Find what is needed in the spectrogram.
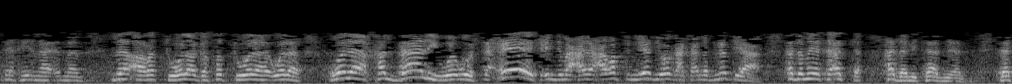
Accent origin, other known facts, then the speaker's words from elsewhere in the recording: Egypt; moved away as an adult; now in Saudi Arabia; أول ما جيت من مصر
